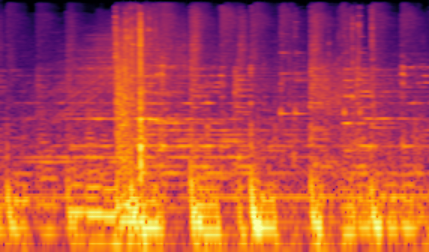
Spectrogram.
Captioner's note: thwup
